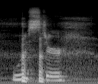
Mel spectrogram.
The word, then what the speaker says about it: Worcestershire: At least you say that right. – Worcestershire. – Worcester. Worcestershire. Where I come from.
